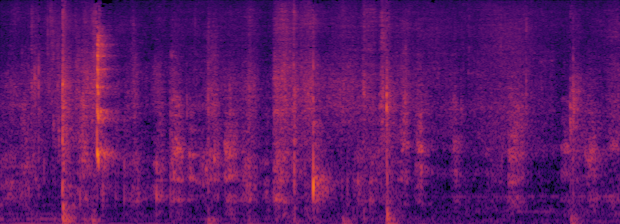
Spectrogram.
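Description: Golden retriever panting while chewing and mouthing a plush teddy bear toy, with scattered short knocks and clicks as it works at the toy.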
